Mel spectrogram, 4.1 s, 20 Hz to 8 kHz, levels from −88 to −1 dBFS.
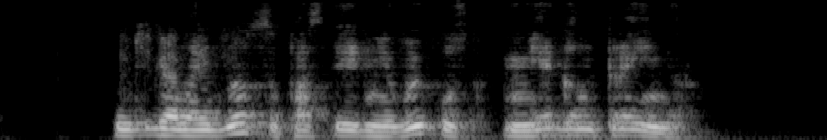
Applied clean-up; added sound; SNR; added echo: neural mask model DeepFilterNet 3.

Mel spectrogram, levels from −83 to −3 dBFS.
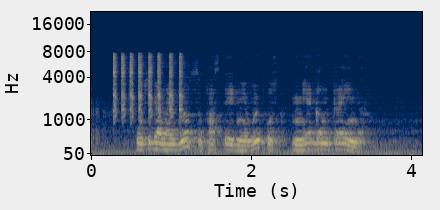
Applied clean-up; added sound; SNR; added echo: none; Ratchet, pawl; 4 dB; reverberation time 1.1 s.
